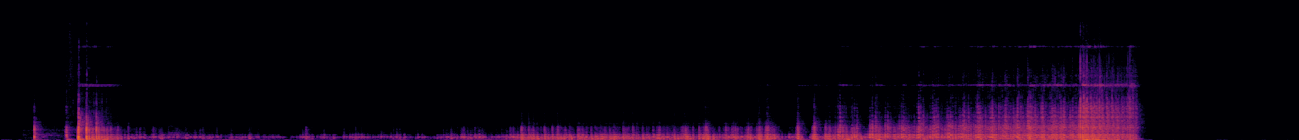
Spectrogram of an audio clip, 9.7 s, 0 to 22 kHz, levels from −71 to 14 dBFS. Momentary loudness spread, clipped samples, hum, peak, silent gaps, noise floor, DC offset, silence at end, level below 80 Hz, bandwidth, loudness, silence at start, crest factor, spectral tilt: 22 LU; under 0.1%; none; 0 dBFS; none; -73 dBFS; under 0.1%; 1.2 s; -50 dBFS; 16.5 kHz; -26 LUFS; 0.25 s; 28 dB; -5 dB/octave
